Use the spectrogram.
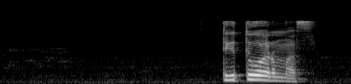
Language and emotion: Russian, angry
